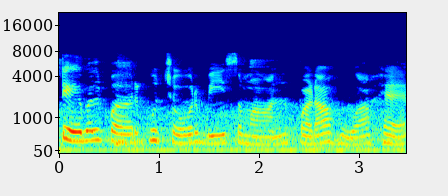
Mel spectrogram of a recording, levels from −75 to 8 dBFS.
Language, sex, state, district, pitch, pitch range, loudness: Hindi, female, Punjab, Pathankot, 230 Hz, 210-270 Hz, -17 LUFS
